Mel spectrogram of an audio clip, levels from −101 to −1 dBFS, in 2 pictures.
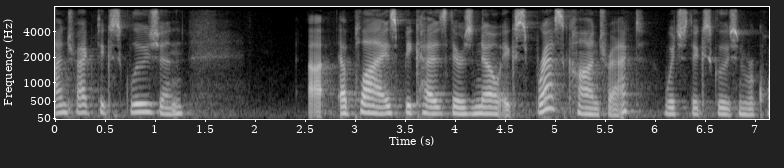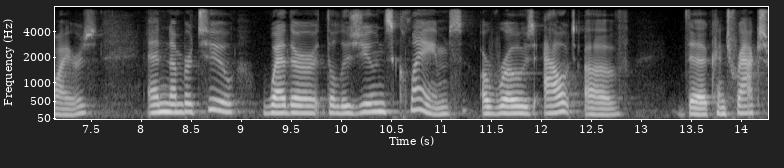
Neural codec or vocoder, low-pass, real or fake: none; 7.2 kHz; real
